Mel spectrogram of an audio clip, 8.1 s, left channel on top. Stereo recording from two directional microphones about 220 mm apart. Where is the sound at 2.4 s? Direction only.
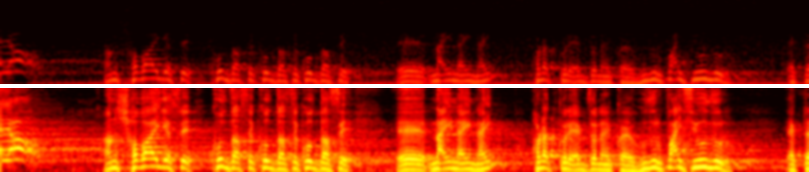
30° right (ahead or behind).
